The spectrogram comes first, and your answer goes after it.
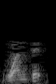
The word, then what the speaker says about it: Huante: Esta mañana pues, se encuentra con nosotros Marlene Márquez Guante, así se pronuncia, sí. Guante, ella es pintora y además es arquitecto, que era lo que estábamos platicando.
